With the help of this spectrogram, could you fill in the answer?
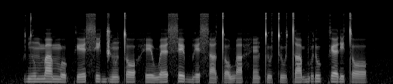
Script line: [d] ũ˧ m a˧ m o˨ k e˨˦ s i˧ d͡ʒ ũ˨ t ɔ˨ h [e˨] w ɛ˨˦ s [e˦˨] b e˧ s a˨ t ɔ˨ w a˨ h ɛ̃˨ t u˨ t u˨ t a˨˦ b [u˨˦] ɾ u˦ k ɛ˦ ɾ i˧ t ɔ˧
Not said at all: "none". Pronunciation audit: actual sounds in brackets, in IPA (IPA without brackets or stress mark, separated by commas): d, e˨, e˦˨, u˦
